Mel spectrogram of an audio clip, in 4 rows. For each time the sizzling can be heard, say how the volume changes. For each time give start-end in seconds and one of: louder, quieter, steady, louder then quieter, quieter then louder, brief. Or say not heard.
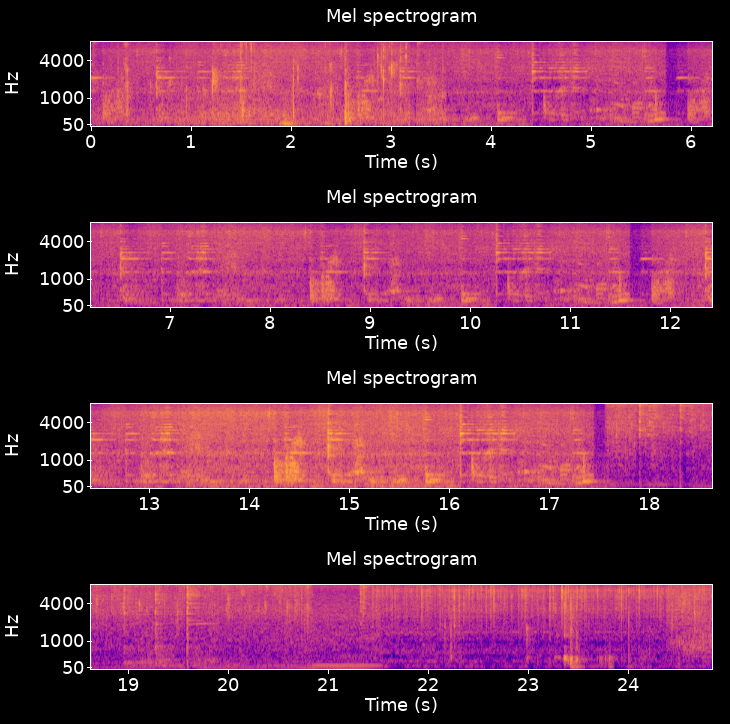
0.0-24.7 louder then quieter.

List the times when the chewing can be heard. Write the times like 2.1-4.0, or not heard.
0.0-3.5.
